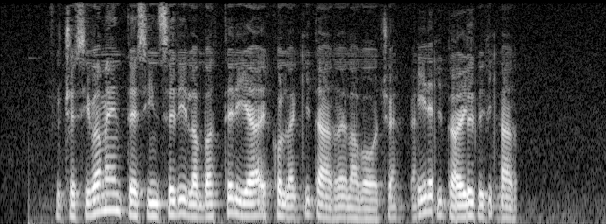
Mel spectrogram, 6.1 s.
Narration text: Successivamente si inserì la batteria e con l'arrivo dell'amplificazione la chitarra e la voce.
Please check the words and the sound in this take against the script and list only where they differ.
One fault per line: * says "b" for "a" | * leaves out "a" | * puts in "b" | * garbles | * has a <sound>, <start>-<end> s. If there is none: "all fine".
* leaves out "l'arrivo dell'amplificazione"
* garbles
